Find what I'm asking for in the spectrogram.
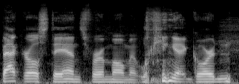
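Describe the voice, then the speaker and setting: A man's voice: medium pitch, fairly even intonation, fairly quick, fairly bright tone, soft background music. Man reading stage directions for laughs. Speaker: podcast co-host, narrator. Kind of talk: comedic script narration.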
